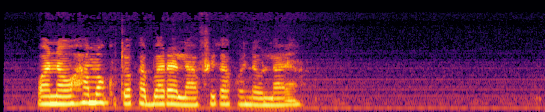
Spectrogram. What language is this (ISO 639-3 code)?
swa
